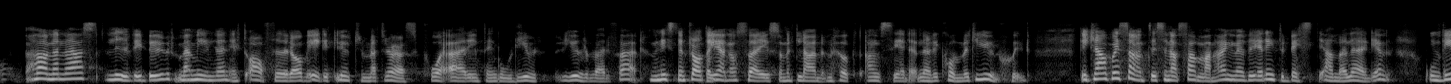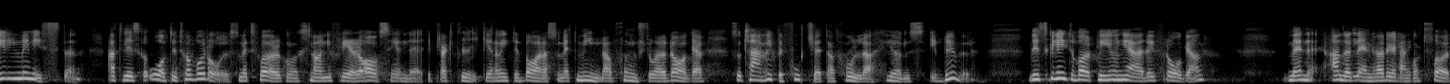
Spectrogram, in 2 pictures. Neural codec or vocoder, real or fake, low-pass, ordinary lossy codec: codec, 16 kHz, 1 kbps, FreqCodec, larger model; fake; 7.2 kHz; MP3, 48 kbps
